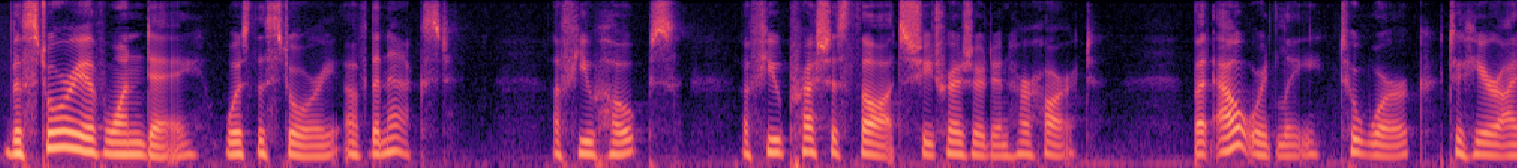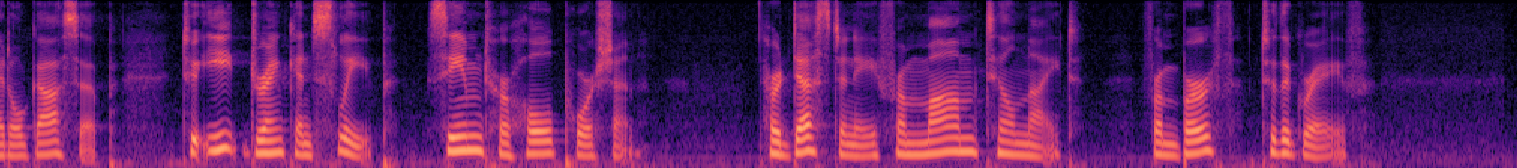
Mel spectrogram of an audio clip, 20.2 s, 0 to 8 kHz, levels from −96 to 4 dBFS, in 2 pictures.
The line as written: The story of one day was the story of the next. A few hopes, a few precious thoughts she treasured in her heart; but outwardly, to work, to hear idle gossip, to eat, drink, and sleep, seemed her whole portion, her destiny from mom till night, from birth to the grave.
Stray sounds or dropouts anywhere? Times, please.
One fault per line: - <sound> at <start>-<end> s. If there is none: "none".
none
